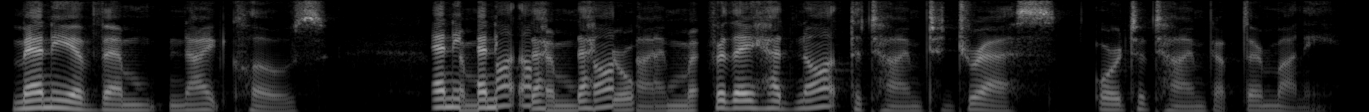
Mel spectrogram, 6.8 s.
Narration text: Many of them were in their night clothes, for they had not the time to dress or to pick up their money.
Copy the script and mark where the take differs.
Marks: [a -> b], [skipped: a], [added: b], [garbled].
Many of them [skipped: were in their] night clothes, [garbled] for they had not the time to dress or to [pick -> time] up their money.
